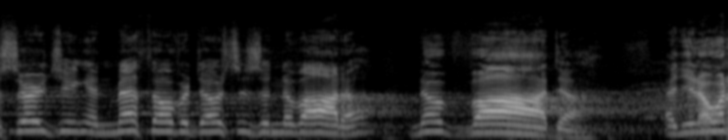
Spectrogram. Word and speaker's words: Nevada: I came out here I said nobody says it the other way it has to be Nevada right and if you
